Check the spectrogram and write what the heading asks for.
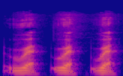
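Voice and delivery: low, repeated "R" from deep in the mouth; "R" made at the back of the mouth. Shown as a demonstration. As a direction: isolate the English "R" sound, low. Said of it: "du fond de la bouche".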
